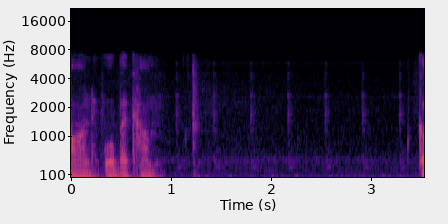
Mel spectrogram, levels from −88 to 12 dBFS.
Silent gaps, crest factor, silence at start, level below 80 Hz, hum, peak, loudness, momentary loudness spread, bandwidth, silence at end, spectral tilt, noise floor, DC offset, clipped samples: none; 24 dB; 0 s; -46 dBFS; none; -16 dBFS; -39 LUFS; 26 LU; 7.6 kHz; 0 s; -6.5 dB/octave; -62 dBFS; under 0.1%; under 0.1%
